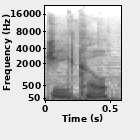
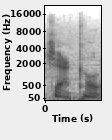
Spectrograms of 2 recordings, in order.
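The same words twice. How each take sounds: First: The name rhymes with the word treacle. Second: The name does not rhyme with treacle. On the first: This is the intended pronunciation of the name. "supposed to be pronounced Jekyll" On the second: This is the pronunciation everyone commonly uses. "everyone has always said Jekyll"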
